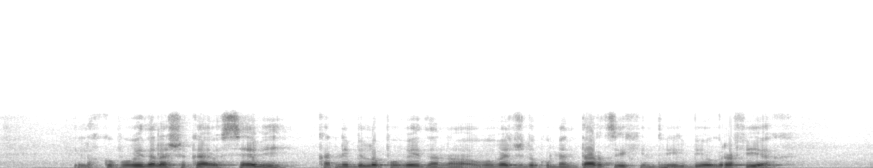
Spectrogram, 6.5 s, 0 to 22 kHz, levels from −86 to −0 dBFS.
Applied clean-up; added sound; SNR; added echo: none; none; none; none.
